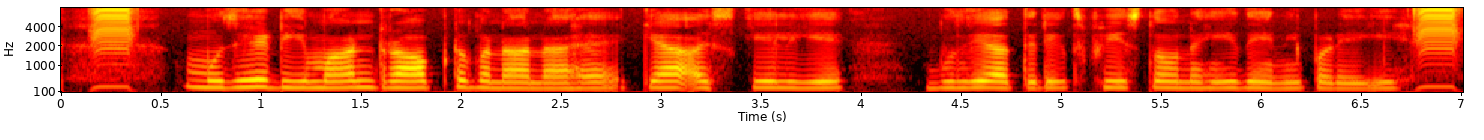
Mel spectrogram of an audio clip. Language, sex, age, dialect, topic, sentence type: Hindi, female, 18-24, Garhwali, banking, question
